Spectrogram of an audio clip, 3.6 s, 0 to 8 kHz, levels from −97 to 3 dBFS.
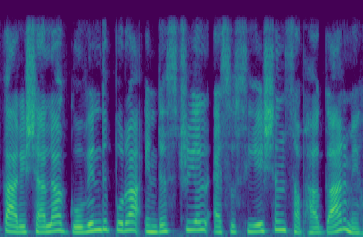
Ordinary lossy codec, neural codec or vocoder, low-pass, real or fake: none; codec, 16 kHz, 4 kbps, FunCodec, trained on Chinese and English, 50 frames a second; 7.2 kHz; fake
